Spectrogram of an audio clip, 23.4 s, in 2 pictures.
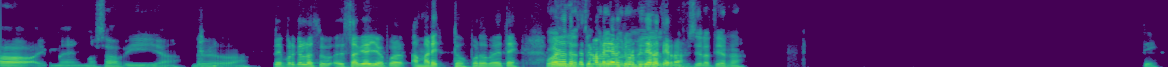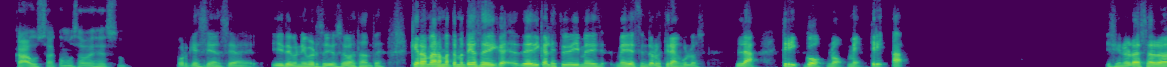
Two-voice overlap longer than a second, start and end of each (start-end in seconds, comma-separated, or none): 5.4-6.9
